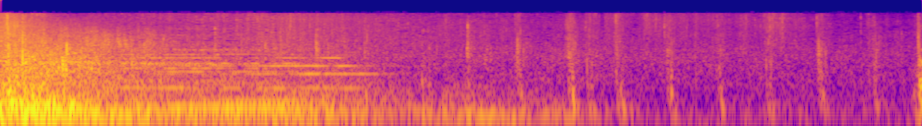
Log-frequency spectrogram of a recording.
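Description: A Confringo spell from Hogwarts Legacy erupts in a loud booming blast that rumbles and decays over a couple of seconds, followed by scattered crackling debris and clattering hoof-like thuds.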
